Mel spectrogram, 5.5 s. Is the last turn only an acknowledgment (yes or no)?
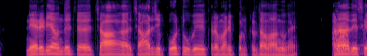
yes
